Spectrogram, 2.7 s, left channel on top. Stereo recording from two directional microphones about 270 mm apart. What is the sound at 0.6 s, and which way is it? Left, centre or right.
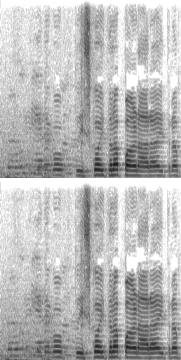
A woman's voice, centre.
